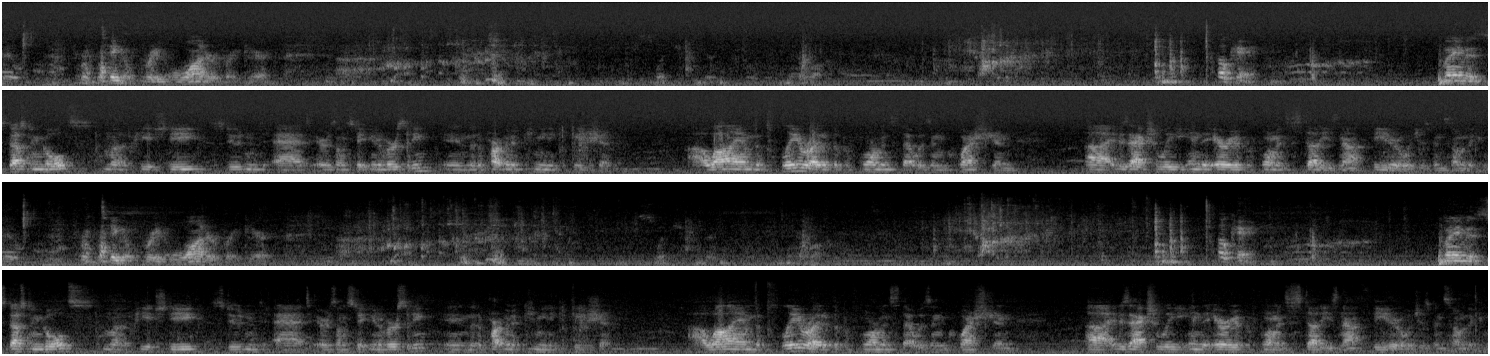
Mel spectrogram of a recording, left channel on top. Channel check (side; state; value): left; noise; hiss, 12 dB below the sound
